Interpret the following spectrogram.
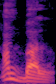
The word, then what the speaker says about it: handball: Oui, handball. Il faut dire handball. Ouais. C'est une prononciation. C'est plutôt allemand. Allemand. Non anglophone. Non. Voilà, c'est pas anglais. C'est pas anglais. Donc faut plutôt dire handball.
